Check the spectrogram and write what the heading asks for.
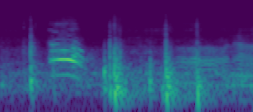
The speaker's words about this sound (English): Hey, son, you knocked out a cop. That's right.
